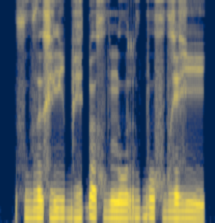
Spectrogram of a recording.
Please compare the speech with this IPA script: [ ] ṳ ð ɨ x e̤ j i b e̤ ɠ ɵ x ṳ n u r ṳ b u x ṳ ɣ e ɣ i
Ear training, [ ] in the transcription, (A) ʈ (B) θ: B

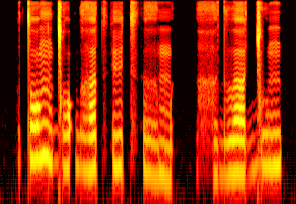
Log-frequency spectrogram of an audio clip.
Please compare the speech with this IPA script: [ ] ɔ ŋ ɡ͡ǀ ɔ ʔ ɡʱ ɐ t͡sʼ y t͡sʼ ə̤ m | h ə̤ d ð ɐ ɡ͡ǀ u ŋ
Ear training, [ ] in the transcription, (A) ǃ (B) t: B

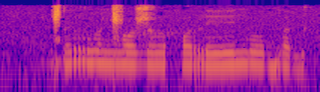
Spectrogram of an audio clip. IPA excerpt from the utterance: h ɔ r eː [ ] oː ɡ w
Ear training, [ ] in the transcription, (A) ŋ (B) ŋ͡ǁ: A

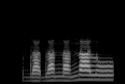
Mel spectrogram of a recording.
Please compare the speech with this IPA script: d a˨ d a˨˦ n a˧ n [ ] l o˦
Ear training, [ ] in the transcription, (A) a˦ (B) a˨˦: A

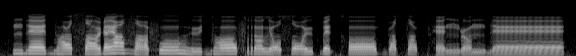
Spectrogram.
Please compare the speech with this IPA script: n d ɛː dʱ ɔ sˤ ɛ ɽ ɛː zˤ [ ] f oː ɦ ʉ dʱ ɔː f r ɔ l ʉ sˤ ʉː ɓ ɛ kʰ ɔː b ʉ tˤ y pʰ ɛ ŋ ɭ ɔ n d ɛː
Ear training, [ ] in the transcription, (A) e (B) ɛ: B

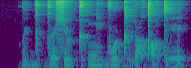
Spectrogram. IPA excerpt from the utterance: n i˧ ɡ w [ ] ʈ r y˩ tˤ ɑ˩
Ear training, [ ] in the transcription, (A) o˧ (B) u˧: B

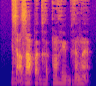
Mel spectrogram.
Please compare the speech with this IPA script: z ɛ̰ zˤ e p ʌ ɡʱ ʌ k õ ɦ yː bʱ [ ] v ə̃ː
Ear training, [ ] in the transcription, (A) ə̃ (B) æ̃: A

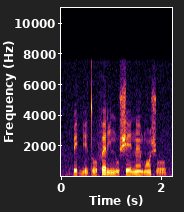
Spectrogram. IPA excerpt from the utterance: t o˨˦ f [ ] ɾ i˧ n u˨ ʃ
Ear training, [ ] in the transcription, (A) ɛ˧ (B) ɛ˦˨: B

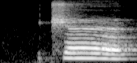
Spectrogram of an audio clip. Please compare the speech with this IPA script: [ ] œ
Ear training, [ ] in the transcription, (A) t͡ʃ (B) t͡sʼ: A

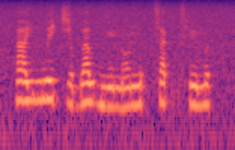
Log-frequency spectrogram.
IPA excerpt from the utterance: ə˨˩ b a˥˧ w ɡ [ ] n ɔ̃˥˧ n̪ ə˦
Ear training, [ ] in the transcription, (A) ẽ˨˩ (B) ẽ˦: A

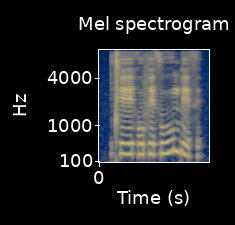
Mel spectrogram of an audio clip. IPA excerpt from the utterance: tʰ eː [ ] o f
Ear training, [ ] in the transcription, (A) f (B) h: B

